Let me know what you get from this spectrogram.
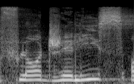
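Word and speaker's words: Flordelis: Ich weiß, es wird auch vielleicht ein bisschen komisch, weil der Name wird anders geschrieben, als er gesprochen wird. Also er wird Flor Delis oder Flor Delis geschrieben, aber Flor Jalice ausgesprochen.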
